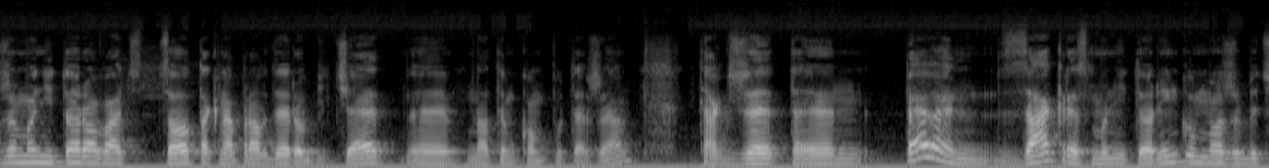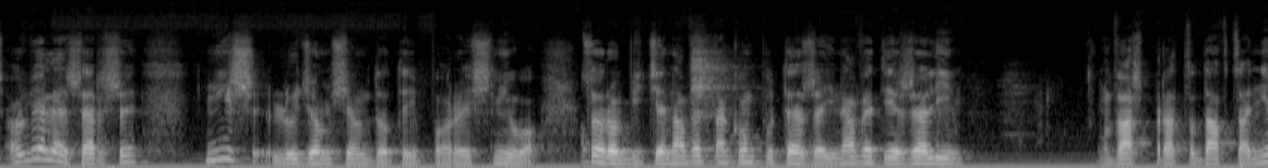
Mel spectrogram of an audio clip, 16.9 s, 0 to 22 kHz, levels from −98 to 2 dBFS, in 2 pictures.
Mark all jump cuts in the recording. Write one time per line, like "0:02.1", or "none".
0:04.6
0:12.3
